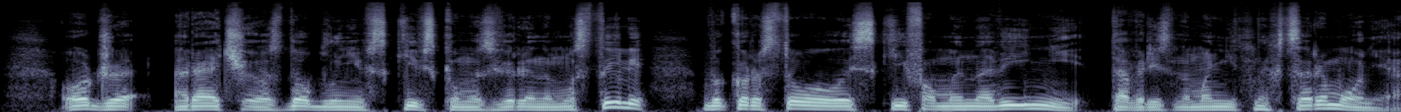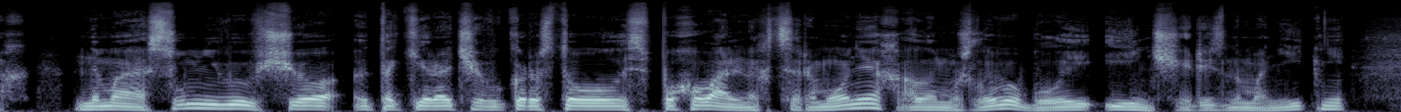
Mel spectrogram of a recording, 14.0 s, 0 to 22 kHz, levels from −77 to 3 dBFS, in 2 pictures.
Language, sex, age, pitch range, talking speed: Ukrainian, male, 20-39, 90-110 Hz, 130 wpm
